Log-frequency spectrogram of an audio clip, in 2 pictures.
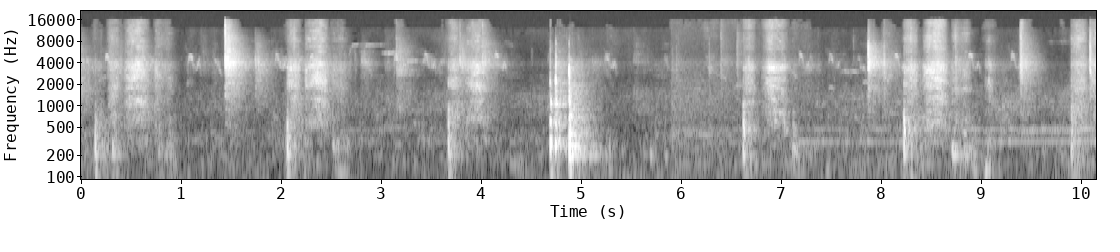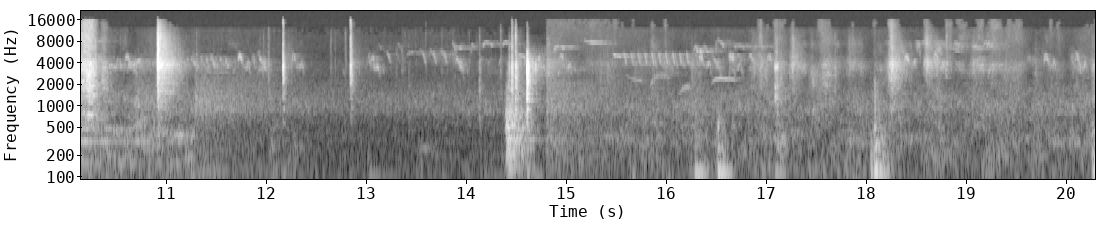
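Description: Large kitchen knife chopping through dough and striking a floured wooden board: a sharp knock every half second to a second for about eleven seconds, one more a few seconds later, then only faint bumps.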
